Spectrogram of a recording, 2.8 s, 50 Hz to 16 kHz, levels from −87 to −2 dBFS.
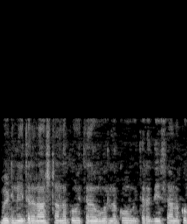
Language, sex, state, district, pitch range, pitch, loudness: Telugu, male, Karnataka, Bellary, 150-155 Hz, 150 Hz, -21 LUFS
